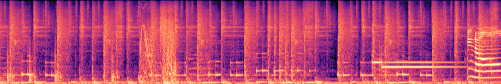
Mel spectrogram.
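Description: A doorbell in the video game Danganronpa rings as a clear two-tone chime near the end, after a run of rhythmic game music with thuds and hits. A faint voice is audible.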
